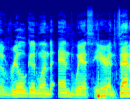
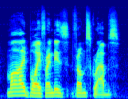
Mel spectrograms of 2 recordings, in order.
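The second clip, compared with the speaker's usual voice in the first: put-on British accent; 2 semitones higher, 6 dB quieter than usual. Reading British place names aloud: Florence Pugh impression. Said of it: "my Florence Pugh impression".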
